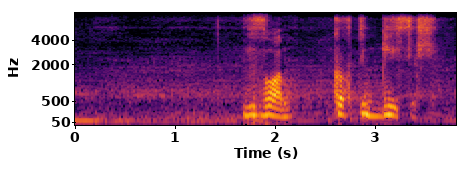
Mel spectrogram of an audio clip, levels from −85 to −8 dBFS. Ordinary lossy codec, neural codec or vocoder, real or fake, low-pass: Opus, 24 kbps; codec, 32 kHz, 1.9 kbps, SNAC; fake; 7.2 kHz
